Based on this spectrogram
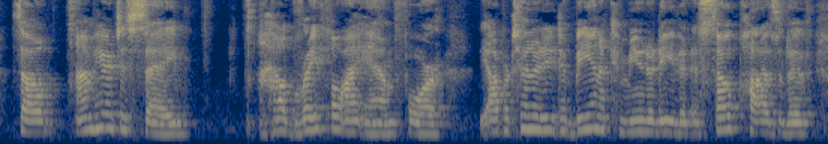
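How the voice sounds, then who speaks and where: An ordinary speaking voice with fairly even intonation at a moderate pace. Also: woman, medium pitch for a woman. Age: 60s. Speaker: artist sharing testimony. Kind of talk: testimony.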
